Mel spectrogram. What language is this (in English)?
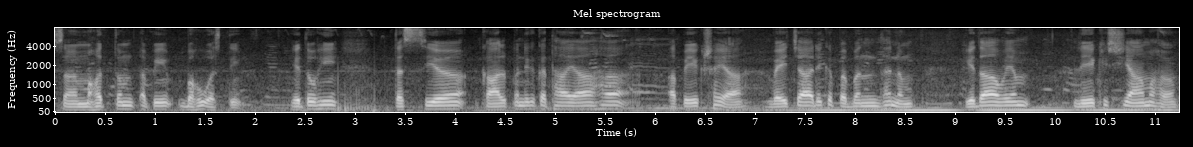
Sanskrit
